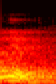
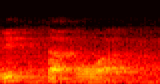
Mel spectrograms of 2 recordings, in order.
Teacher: Setiap huruf sukun kemudian di depannya ada huruf yang bertasydid, maka kalah huruf yang sukun itu, terutama huruf lam. Huruf lam kalau setelahnya ada huruf yang bertasydid, maka kalah dia.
